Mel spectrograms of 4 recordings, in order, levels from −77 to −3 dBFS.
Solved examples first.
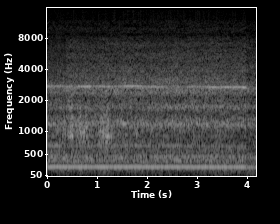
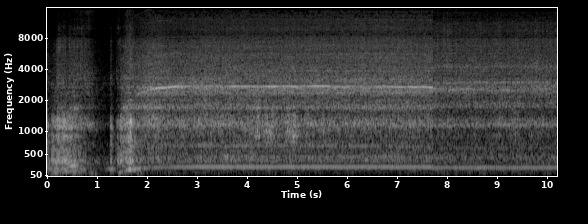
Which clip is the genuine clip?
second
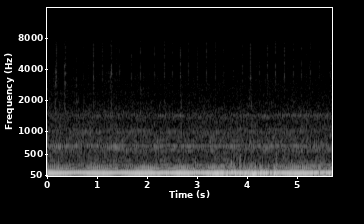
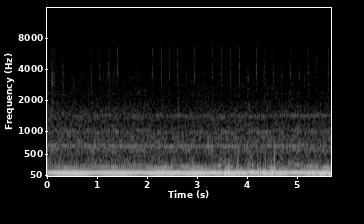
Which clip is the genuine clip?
first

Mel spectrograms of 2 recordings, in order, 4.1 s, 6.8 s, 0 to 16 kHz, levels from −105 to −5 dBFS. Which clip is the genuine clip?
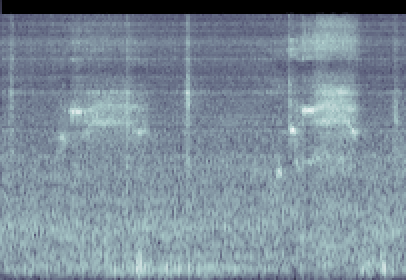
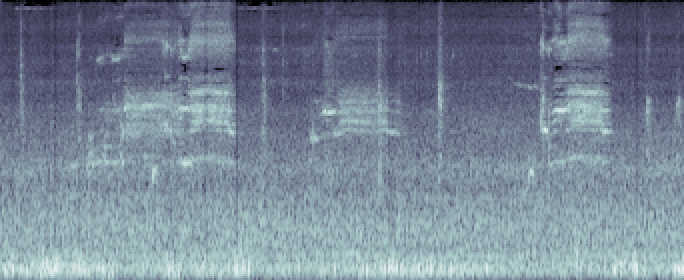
second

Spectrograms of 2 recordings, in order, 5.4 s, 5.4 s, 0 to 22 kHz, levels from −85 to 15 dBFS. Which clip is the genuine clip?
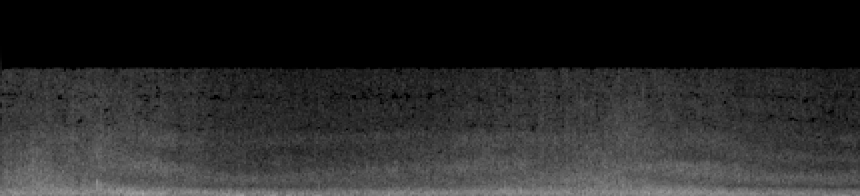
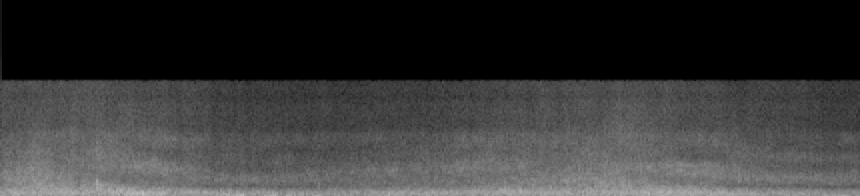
first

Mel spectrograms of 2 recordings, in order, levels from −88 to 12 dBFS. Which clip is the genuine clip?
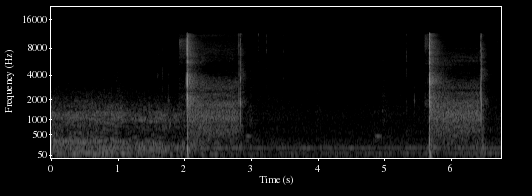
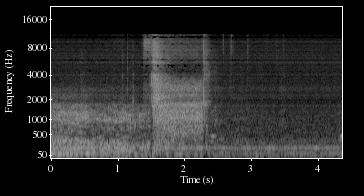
first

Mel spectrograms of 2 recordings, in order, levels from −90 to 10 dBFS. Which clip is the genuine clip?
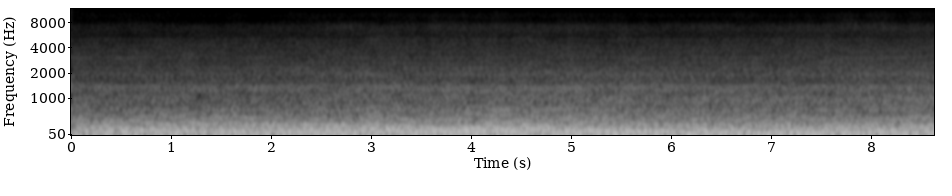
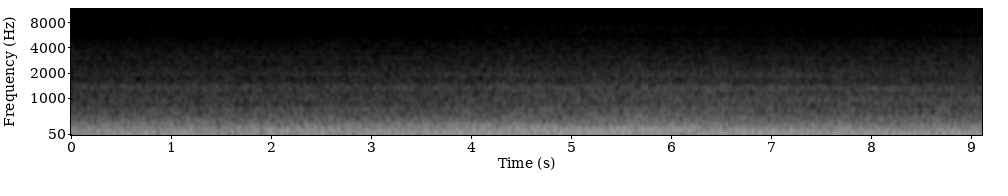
second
